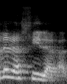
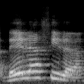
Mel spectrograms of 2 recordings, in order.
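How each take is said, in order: First: Said in the usual way. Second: "de la sílaba" with strong emphasis on "sílaba"; emphatic correction. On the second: Shown as a demonstration. Teacher clarifying syllable, not word, "de la sílaba" said emphatically. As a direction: stress "de la sílaba" as the point not to miss. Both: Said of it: "no de la palabra".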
